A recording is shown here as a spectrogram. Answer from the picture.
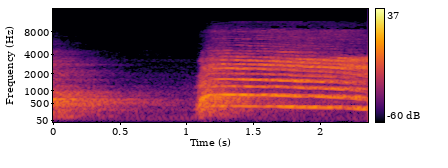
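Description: A man singing through a microphone in long held notes. One note fades out early on, then after a short dip a new long note starts about a second in, sagging slowly in pitch, with some room echo.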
